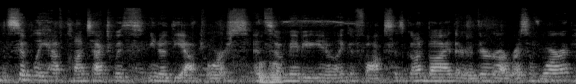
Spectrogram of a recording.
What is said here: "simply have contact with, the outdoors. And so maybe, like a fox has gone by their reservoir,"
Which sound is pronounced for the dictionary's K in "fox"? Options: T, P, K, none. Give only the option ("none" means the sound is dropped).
K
